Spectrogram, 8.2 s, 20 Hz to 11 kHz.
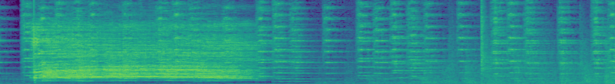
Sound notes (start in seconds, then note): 0.4 screaming; 6.4 loud footsteps on stairs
